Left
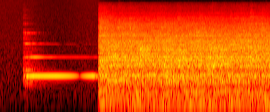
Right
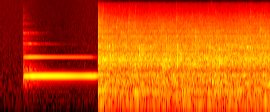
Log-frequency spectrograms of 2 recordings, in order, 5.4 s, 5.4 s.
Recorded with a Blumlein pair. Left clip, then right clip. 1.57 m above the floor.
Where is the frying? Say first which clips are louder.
Right 4 dB; 40° right, 2.5 m.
